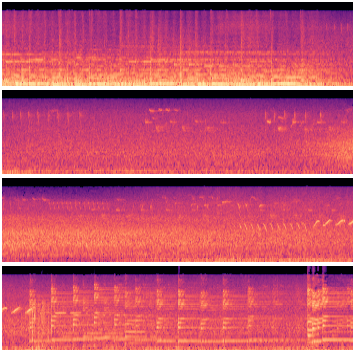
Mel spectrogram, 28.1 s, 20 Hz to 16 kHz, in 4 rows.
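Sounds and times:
birds chirping: 0:05.9 - 0:28.0
water rushing down a waterfall: 0:07.9 - 0:27.8
bird rising chirps: 0:12.3 - 0:24.0.

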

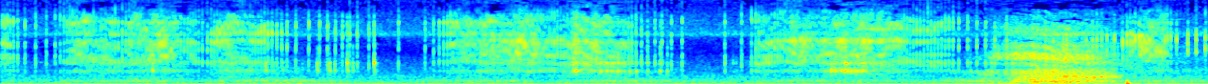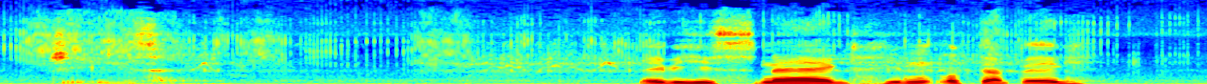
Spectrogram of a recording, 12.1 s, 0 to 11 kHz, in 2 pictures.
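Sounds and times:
fishing reel whirring: 0:00.0 - 0:12.0
steady hiss: 0:04.2 - 0:07.3.

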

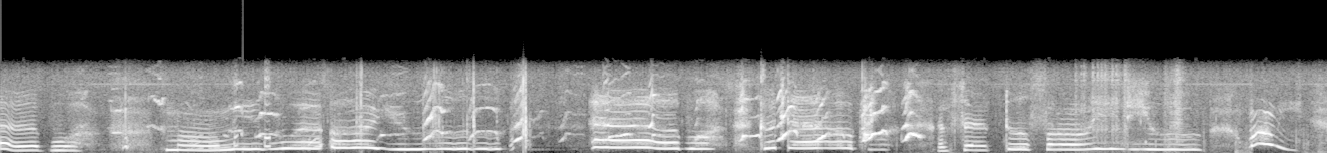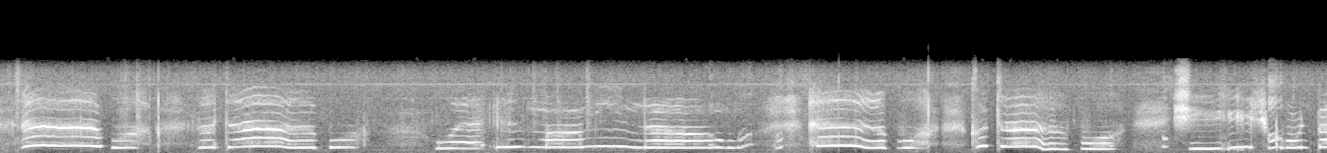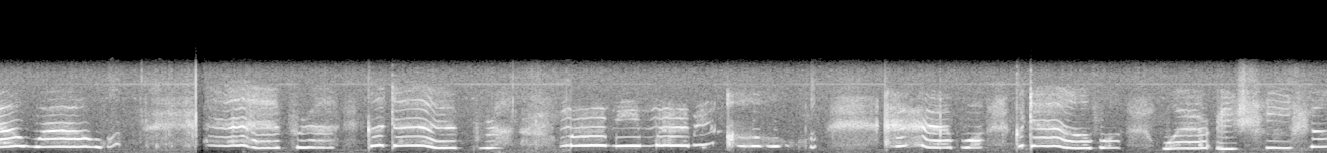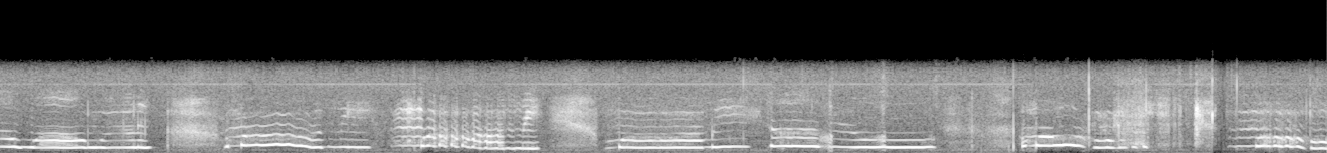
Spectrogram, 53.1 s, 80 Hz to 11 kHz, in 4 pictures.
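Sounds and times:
puppies whining: 0:01.1 - 0:09.4.

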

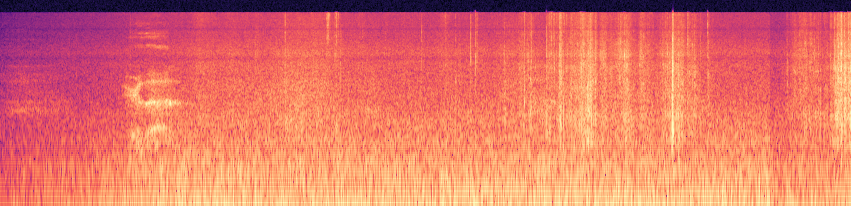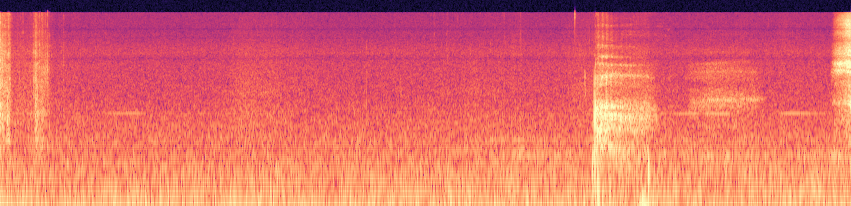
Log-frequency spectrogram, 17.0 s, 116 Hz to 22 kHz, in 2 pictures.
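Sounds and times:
faint low background rumble: 0:00.0 - 0:16.8
rustling crackling noises: 0:02.0 - 0:09.4.

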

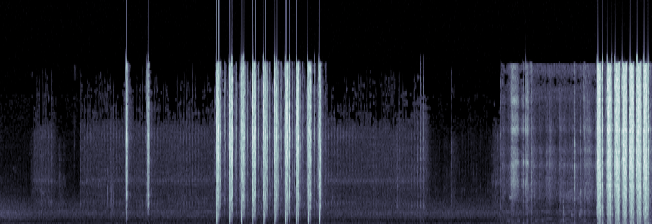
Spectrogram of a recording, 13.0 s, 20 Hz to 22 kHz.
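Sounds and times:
airsoft pistol shots: 0:12.0 - 0:13.0.

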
